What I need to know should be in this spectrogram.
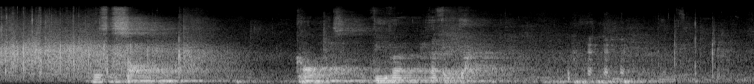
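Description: A choir sings a short chord in a large hall.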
